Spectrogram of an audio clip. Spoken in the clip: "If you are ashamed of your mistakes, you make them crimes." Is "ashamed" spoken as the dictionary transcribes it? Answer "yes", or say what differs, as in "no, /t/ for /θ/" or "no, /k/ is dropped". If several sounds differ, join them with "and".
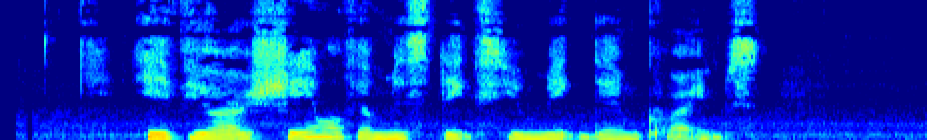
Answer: no, /d/ is dropped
